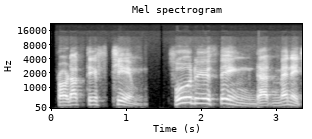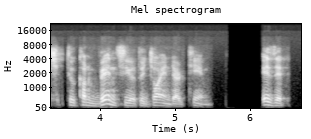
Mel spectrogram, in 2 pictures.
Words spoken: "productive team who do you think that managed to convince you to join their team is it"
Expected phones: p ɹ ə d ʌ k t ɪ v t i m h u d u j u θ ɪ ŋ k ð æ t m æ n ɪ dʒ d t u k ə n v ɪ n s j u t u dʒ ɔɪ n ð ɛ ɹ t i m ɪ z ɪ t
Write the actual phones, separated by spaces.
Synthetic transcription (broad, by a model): p ɹ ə d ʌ k t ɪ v t i m h u d u j u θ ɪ ŋ k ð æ t m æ n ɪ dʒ t u k ə n v ɪ n s j u t u dʒ ɔɪ n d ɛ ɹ t i m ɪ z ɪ t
